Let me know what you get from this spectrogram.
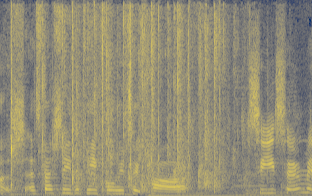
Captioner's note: applause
